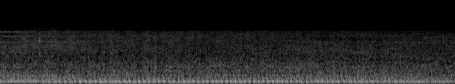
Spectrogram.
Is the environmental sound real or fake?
fake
